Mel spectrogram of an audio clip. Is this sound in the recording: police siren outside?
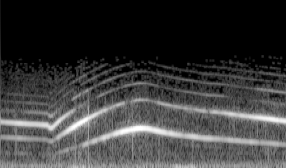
yes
